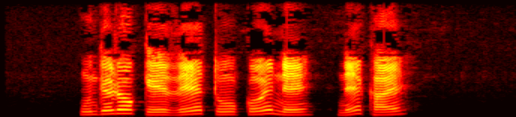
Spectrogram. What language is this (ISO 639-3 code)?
kxp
